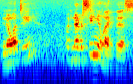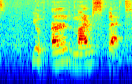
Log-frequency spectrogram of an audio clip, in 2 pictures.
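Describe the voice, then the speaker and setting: A man's voice: sits high, big pitch swings, measured pace, dark tone. A man playing a swaggering, taunting schoolyard bully in a staged play reading. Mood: mock solemn. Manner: taunting, mock-menacing. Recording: echoey room, distant mic.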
